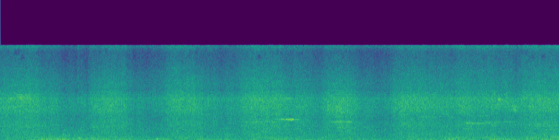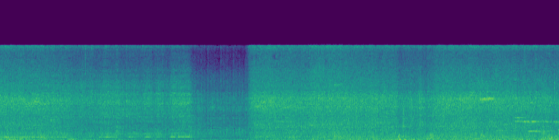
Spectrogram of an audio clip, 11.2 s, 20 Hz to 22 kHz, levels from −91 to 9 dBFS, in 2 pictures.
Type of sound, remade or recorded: remade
